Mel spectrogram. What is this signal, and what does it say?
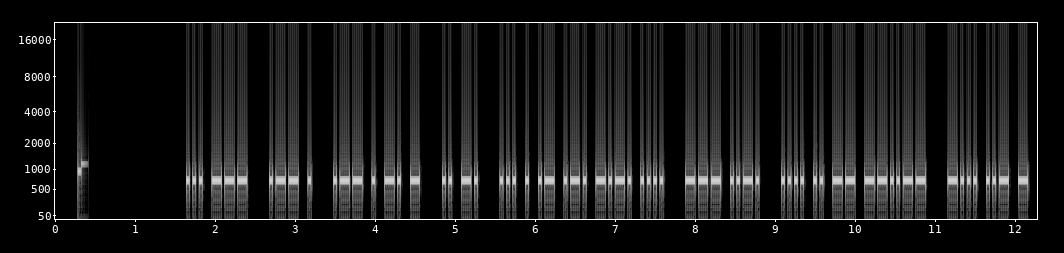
Morse code, heard as a keyed tone, about 30 wpm, 700 Hz. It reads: SO WE WENT IN SEARCH OF HIM, BUT
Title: Sentences from Top 1000 Words - Review Part 5 - 30wpm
